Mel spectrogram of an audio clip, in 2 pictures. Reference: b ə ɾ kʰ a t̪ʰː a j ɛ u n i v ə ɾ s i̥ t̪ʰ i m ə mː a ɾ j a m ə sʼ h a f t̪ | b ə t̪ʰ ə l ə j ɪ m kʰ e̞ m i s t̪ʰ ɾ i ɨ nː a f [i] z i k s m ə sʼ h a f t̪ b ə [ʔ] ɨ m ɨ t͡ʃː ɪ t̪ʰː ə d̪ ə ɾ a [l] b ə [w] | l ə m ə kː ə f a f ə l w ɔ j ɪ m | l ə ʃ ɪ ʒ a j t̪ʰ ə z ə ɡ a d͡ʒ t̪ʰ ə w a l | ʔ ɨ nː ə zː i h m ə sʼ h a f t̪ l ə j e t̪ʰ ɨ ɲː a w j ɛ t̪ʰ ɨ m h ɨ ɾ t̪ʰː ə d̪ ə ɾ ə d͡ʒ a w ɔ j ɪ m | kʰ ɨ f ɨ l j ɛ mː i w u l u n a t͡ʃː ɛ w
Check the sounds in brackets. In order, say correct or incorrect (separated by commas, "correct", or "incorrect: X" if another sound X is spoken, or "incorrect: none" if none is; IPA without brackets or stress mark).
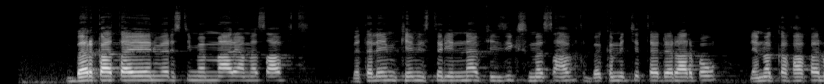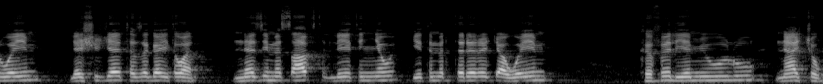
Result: correct, incorrect: k, incorrect: ɾ, correct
